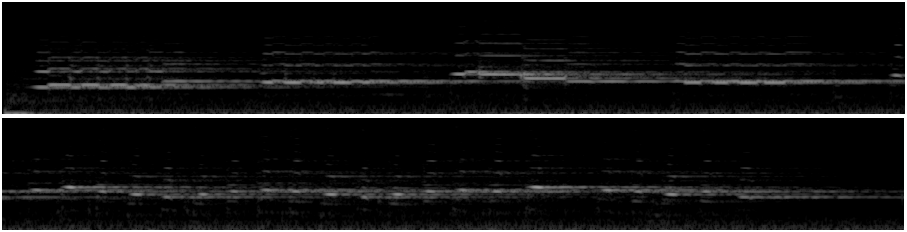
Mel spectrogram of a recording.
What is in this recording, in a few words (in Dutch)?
fluit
